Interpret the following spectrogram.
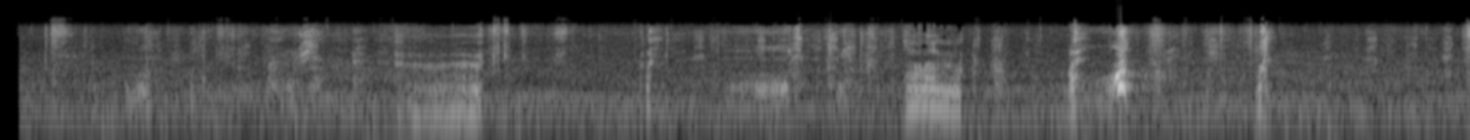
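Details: A three-month-old white Jindo puppy, in a standoff with a neighbour's adult dog, gives short, throaty growls and brief rough bursts between scattered clicks and scuffs.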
